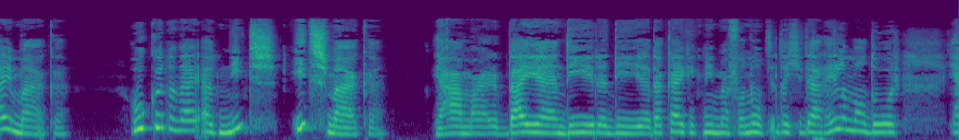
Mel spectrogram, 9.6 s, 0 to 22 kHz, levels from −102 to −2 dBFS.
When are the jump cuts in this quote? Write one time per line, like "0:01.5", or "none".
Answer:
0:04.2
0:06.5
0:07.7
